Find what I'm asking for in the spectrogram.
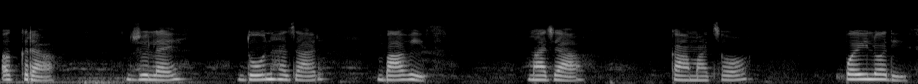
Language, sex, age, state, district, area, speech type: Goan Konkani, female, 18-30, Goa, Canacona, rural, spontaneous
